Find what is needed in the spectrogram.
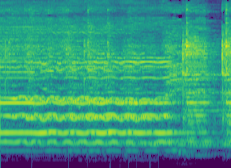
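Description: Two women's voices singing unaccompanied, holding one long note together with vibrato, which cuts off shortly before the end.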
